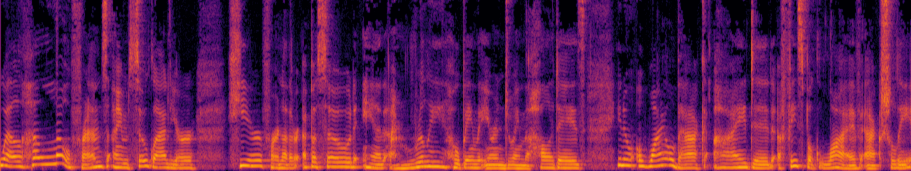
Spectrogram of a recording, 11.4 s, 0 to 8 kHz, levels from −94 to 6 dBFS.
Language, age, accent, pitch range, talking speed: English, 30-49, American, 155-210 Hz, 170 wpm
